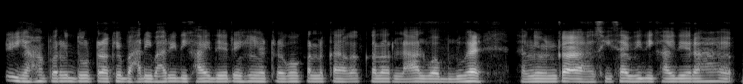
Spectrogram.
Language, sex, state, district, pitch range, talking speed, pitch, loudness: Hindi, male, Uttar Pradesh, Ghazipur, 135-140 Hz, 195 wpm, 135 Hz, -22 LUFS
